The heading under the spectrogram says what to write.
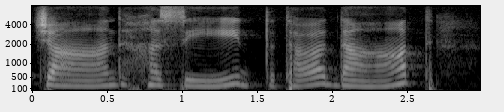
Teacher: अनुनासिक ध्वनि के उच्चारण के लिए मुंह और नाक दोनों का प्रयोग हम एक साथ करते हैं।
